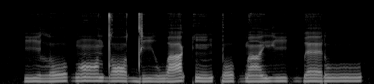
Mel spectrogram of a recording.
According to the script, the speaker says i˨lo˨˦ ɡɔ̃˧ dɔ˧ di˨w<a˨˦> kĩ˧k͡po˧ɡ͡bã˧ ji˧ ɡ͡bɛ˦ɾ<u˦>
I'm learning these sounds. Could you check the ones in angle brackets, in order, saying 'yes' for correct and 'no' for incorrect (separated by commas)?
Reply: yes, yes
